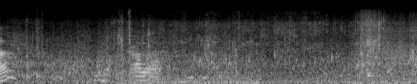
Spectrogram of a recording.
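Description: Steady wind and sea noise around a small boat on choppy water, with a brief faint voice about a second in and a short rush of noise near the end.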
